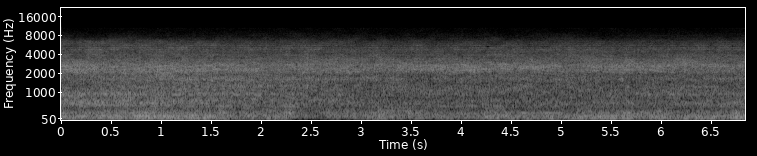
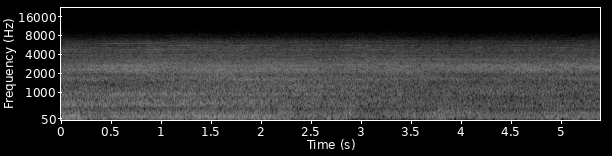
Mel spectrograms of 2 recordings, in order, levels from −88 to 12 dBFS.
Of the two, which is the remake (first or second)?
first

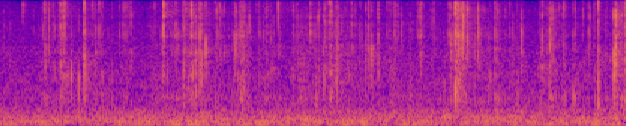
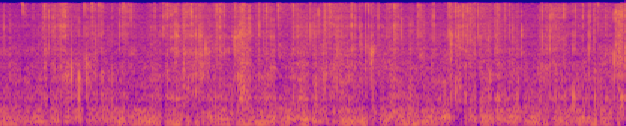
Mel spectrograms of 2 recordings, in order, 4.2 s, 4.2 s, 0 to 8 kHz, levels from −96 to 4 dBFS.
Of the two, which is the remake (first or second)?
second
